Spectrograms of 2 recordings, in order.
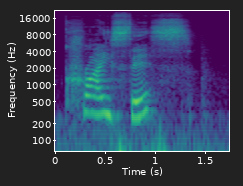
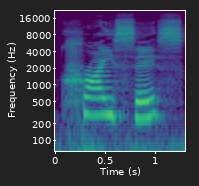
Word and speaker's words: crisis: However, in English is crisis with a diphthong.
